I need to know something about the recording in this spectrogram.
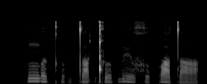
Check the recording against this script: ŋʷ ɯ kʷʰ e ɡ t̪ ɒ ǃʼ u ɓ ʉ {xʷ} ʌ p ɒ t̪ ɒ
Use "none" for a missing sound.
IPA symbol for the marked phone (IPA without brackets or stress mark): xʷ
